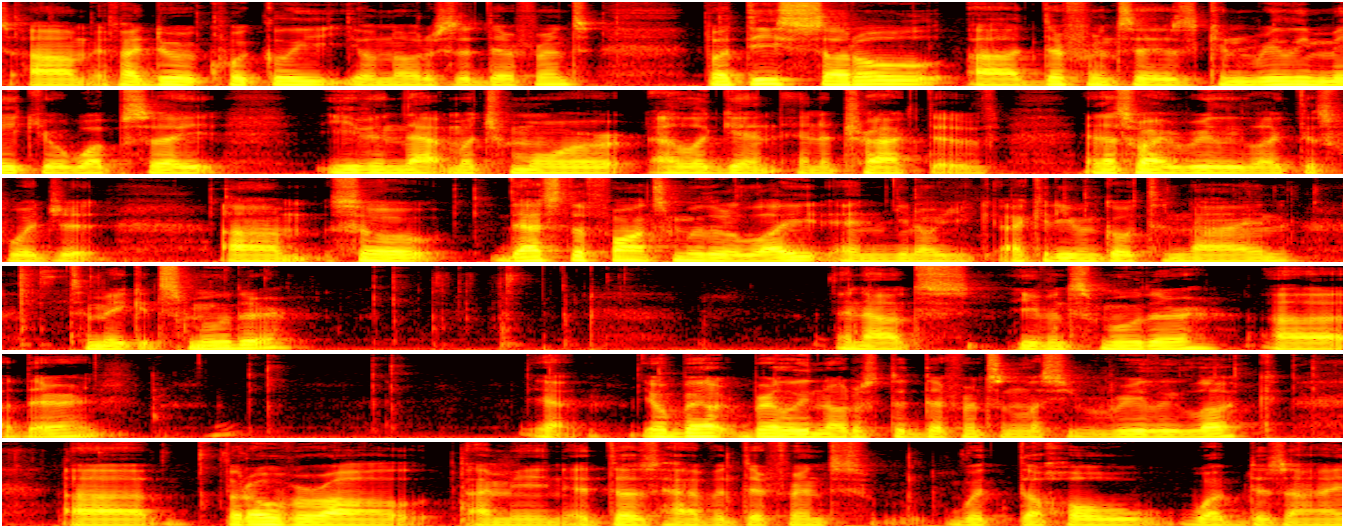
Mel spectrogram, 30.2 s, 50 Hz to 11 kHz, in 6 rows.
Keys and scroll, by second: 14.9 9, 15.1 Return, 16.8 shift+super+e, 25.9 BackSpace.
